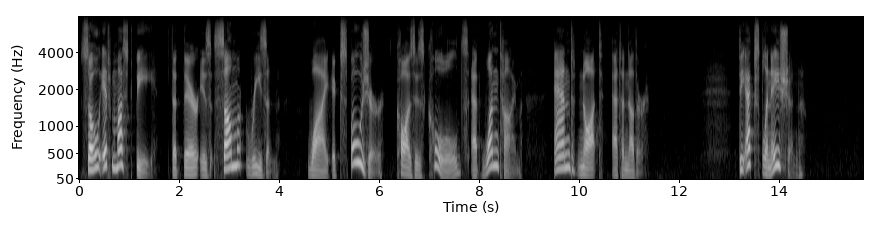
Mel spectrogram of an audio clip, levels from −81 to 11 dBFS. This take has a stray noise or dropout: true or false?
false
